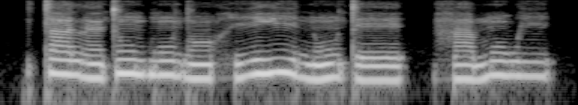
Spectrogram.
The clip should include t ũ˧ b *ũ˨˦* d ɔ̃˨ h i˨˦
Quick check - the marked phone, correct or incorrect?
incorrect: ũ˧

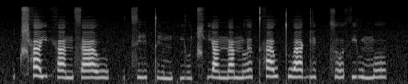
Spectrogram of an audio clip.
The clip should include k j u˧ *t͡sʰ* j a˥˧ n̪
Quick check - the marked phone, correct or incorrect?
incorrect: t͡ɕʰ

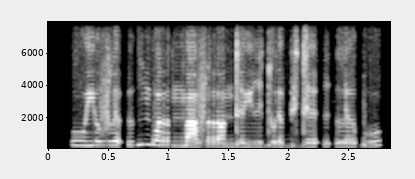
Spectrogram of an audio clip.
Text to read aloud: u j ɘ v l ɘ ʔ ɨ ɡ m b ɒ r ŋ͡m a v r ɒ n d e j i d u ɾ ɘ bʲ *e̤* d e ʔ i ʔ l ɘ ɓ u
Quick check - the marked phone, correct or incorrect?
incorrect: e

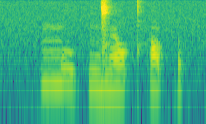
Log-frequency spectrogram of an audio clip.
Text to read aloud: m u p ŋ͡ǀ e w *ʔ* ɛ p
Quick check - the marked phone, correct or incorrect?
incorrect: qʰ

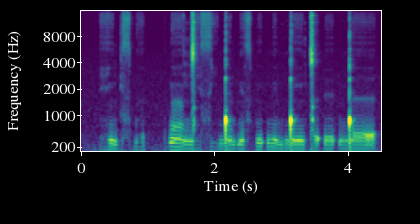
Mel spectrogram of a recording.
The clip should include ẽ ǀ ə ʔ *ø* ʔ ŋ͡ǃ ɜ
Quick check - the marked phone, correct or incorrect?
correct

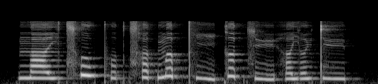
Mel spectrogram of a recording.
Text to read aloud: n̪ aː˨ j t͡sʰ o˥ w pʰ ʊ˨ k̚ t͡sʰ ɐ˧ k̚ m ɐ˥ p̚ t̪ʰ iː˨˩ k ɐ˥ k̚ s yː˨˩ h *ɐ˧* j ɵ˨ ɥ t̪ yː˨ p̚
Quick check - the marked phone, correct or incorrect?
correct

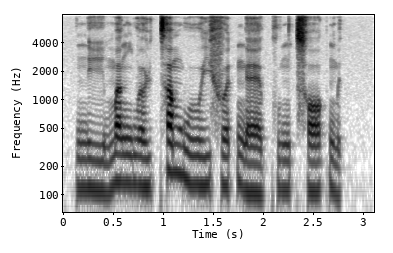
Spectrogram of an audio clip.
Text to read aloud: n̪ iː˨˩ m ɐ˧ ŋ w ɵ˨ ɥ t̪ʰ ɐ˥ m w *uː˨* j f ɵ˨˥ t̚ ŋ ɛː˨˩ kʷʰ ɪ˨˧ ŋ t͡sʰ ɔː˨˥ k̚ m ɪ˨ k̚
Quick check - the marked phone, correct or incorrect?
correct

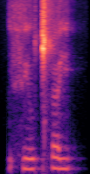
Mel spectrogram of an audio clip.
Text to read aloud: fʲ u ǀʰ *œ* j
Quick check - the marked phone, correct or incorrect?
correct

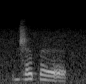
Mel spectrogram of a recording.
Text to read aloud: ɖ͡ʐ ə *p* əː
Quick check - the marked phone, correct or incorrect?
correct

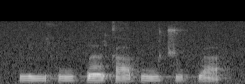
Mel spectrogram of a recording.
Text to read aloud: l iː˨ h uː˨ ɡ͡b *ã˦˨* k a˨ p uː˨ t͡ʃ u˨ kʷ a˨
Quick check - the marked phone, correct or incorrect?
correct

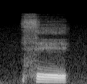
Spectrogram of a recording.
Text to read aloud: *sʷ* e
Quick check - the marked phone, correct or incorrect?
incorrect: s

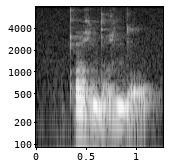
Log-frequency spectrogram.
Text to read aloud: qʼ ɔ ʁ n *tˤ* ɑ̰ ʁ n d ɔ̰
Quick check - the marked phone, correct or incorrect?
incorrect: d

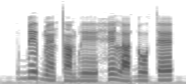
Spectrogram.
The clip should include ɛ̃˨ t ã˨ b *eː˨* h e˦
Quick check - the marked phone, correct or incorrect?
correct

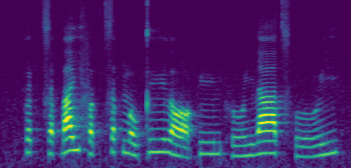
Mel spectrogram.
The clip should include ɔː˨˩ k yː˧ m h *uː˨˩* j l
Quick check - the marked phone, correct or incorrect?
incorrect: uː˨˧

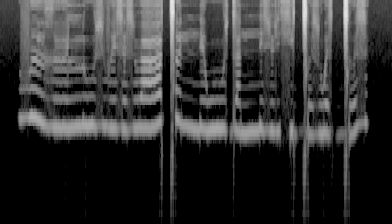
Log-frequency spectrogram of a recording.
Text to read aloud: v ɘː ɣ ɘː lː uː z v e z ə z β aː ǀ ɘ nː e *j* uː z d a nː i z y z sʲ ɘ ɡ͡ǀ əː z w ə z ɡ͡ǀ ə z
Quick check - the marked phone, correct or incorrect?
incorrect: w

